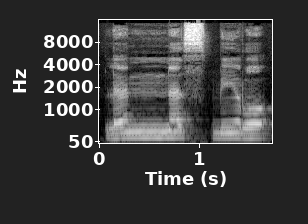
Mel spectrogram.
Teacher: نون ساکن کو ہم نہیں پڑھیں گے بلکہ لام کو نون مشدد کے ساتھ ملائیں گے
